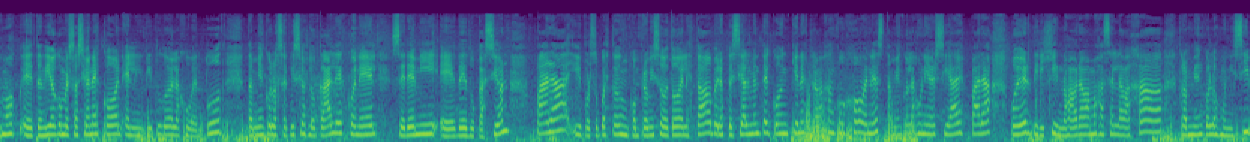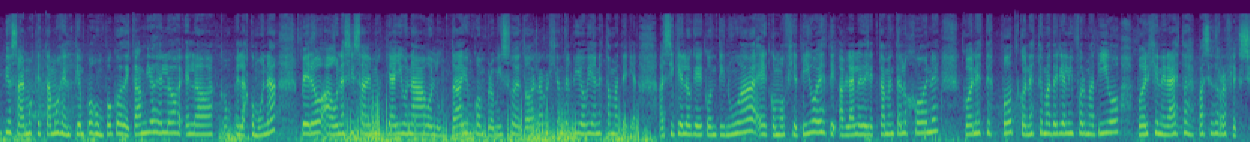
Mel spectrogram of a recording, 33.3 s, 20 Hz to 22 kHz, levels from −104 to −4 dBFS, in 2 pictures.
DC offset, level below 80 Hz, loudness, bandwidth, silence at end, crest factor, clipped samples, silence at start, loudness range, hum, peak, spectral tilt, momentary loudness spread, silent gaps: under 0.1%; -42 dBFS; -27 LUFS; 14.5 kHz; 0 s; 16 dB; under 0.1%; 0 s; 2 LU; none; -10 dBFS; -6 dB/octave; 5 LU; none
